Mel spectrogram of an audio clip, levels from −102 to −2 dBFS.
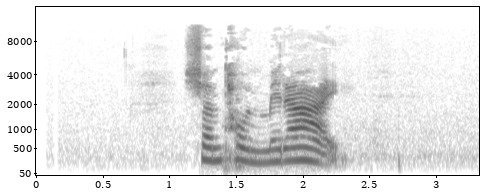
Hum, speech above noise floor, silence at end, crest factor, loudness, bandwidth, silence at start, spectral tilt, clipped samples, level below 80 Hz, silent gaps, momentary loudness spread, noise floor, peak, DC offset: none; 39 dB; 1.05 s; 22 dB; -40 LUFS; 11.5 kHz; 1.1 s; -2 dB/octave; under 0.1%; under -90 dBFS; none; 13 LU; -80 dBFS; -24 dBFS; under 0.1%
